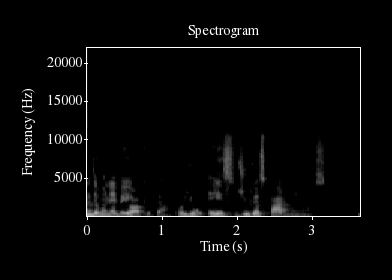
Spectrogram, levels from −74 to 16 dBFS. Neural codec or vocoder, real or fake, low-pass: vocoder, 44.1 kHz, 128 mel bands, Pupu-Vocoder; fake; 10.8 kHz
